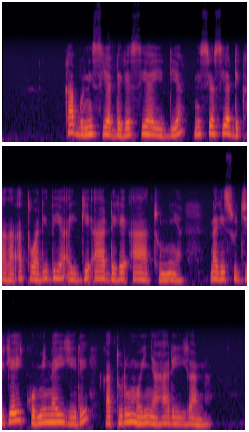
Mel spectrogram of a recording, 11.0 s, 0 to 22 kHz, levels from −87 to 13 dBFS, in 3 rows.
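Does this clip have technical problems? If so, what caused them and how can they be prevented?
Yes. A nearby DECT handset or base station transmits a short radio burst every 10 ms, and the audio circuit rectifies it, causing DECT cordless phone buzz: a thin 100 Hz buzz rich in harmonics, present throughout, sitting faint, roughly 35 dB under the speech. Prevent it by moving DECT equipment away from microphones and cables and using shielded, balanced connections.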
